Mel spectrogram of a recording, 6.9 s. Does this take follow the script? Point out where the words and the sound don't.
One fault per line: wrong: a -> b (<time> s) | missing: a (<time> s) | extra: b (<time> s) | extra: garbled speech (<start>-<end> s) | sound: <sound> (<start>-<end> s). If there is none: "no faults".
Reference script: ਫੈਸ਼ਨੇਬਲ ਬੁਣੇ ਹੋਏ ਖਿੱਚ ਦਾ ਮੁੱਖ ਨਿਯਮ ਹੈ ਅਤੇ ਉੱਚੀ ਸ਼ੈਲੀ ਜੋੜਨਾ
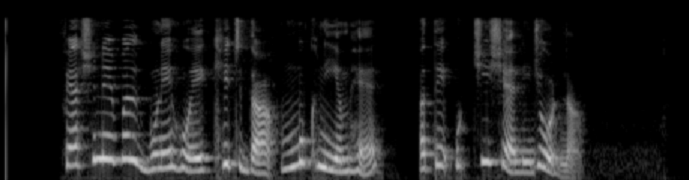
no faults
